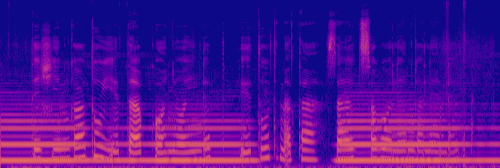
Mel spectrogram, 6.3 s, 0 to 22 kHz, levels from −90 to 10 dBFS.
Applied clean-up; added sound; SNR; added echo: none; Wind instrument, woodwind instrument; -5 dB; none.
